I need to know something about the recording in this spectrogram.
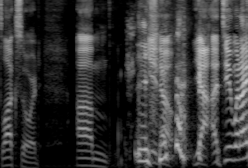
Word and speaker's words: Luxord: luxord it was like oh well Luke sword Luke sword it's luck sword yeah I do when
